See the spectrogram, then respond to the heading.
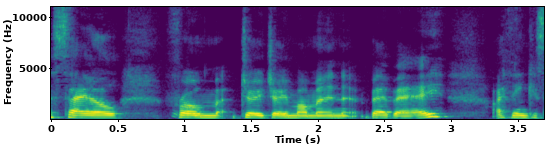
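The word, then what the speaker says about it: Bébé: from Jojo Mum and Bebe, I think is how you say it. Someone made fun of me for saying Bebe, and I was like, but it's French, it's got an accent on it.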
